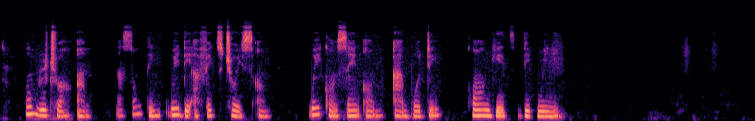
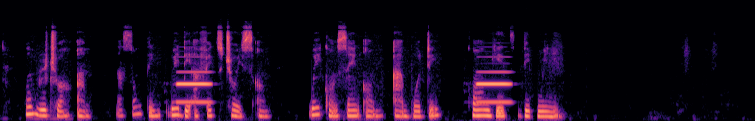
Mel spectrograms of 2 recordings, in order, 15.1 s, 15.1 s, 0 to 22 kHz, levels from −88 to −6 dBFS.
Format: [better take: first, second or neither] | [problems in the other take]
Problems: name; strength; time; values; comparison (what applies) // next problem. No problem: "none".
first | background sound (Wind instrument, woodwind instrument); 4 dB above the speech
